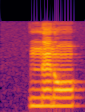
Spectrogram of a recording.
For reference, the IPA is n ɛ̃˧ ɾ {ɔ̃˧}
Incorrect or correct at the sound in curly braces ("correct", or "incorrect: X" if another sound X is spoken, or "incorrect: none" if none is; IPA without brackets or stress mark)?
correct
